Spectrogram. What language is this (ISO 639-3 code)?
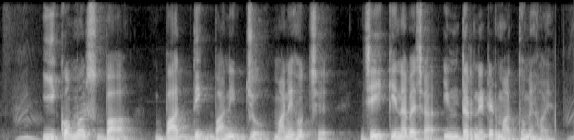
ben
